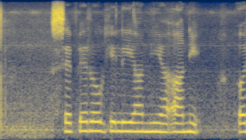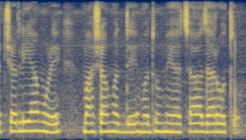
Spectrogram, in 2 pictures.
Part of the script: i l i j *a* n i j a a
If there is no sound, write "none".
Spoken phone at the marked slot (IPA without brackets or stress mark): a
